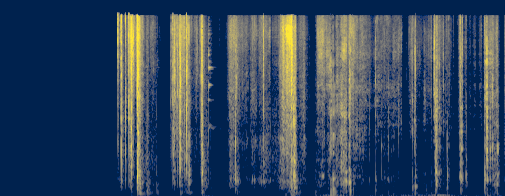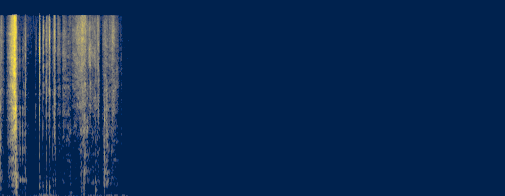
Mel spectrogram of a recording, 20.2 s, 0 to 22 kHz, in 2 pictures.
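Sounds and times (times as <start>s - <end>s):
cardboard box: 2.4s - 12.7s.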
